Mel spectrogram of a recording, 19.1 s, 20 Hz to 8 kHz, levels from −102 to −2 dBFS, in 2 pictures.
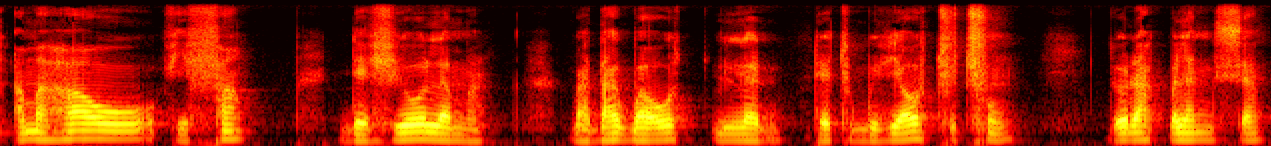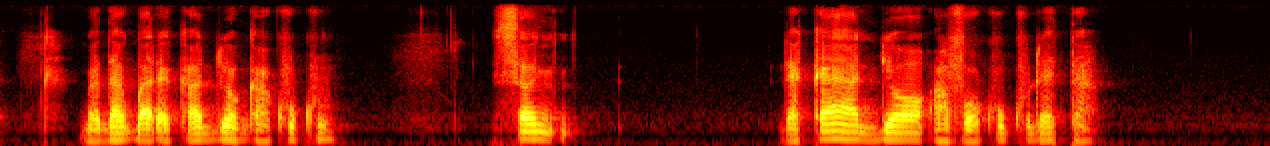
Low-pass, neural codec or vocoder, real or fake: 7.2 kHz; none; real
